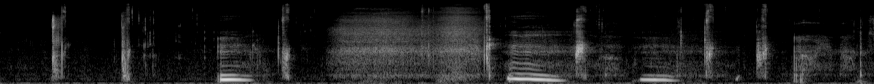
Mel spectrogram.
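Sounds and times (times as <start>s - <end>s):
speech: 2.2s - 2.6s
kissing: 2.8s - 3.2s, 4.2s - 5.1s, 5.7s - 6.2s, 6.8s - 7.8s.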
